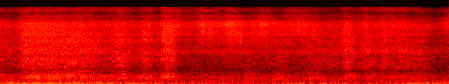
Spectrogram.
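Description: Steady hiss of water from a garden hose nozzle spraying onto a car's wet side panels and the driveway, rinsing the car.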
